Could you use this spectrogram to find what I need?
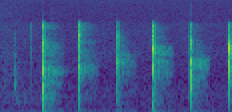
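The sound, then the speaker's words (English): Six sharp hand claps in a quick, steady rhythm, fairly crisp, with no talking over them. “I was almost not going to applaud, even though I said I'm going to applaud you for that.”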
